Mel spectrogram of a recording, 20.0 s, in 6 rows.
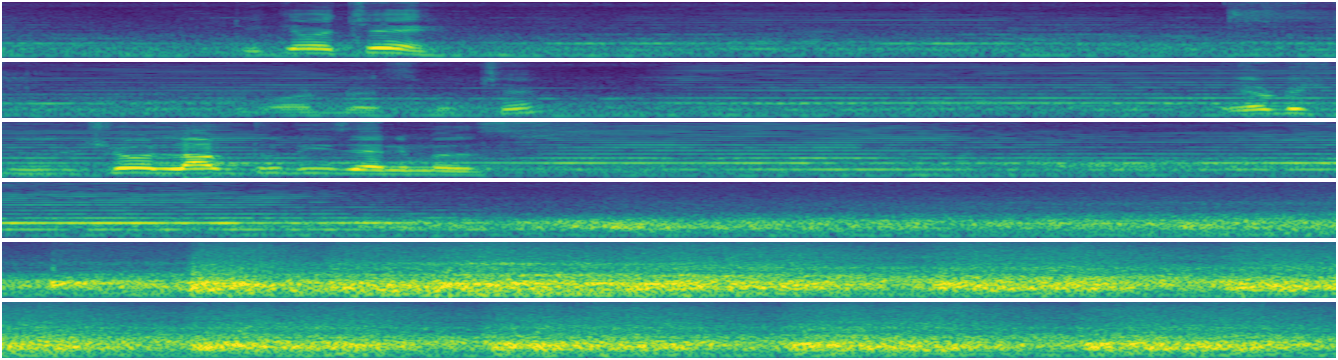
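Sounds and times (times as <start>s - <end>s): train horn: 1.2s - 11.3s
train rumbling and clattering: 6.9s - 20.0s.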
